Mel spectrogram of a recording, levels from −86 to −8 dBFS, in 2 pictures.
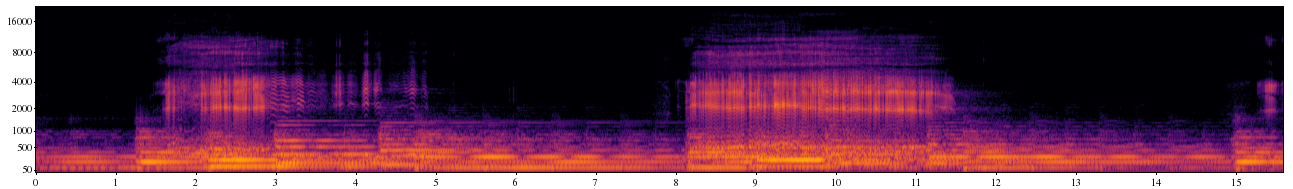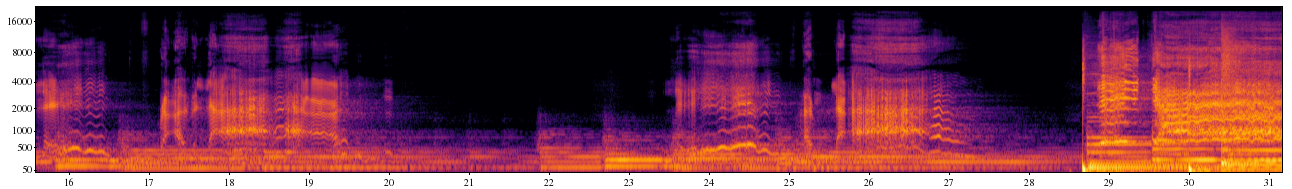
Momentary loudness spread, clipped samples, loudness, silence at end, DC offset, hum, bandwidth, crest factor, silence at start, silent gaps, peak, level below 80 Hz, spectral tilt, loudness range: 25 LU; under 0.1%; -22 LUFS; 0 s; under 0.1%; none; over 20 kHz; 24 dB; 0 s; none; 0 dBFS; -36 dBFS; -4 dB/octave; 15 LU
